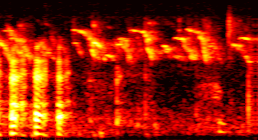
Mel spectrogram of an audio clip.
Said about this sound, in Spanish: Y ¿pollitos? Bastante fuerte con pollitos.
